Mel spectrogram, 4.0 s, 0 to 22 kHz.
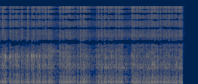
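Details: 1995 Ford Probe GT with a rough idle: a lumpy, uneven pulse that dips about every 1.5 seconds. Ran smoothly last year, then ran really rough after emissions repairs, new exhaust manifolds and a new rear exhaust half. Plugs replaced, original wires. Cause unknown.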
